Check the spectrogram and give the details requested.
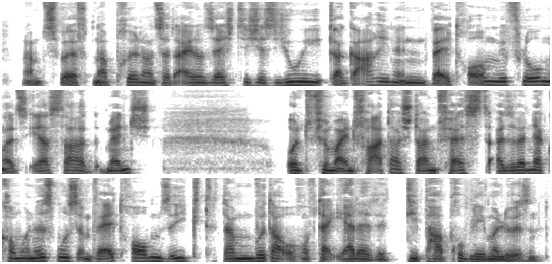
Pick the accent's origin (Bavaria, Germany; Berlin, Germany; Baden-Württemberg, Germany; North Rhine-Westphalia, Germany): Berlin, Germany; Ich bin 1967 in Ostberlin geboren worden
